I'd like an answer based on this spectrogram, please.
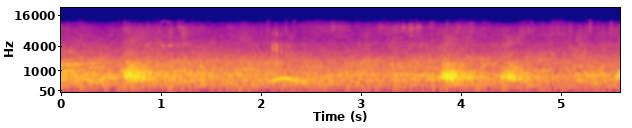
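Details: Barking poodle in Long Beach, 11 December 2008: a few sharp single barks spaced widely apart, one near the start and a pair toward the end, against constant hiss and faint human speech.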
